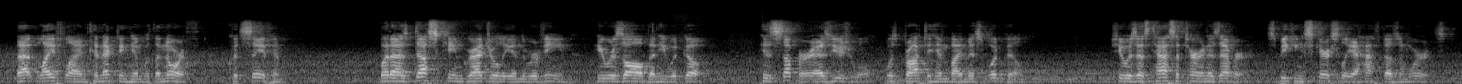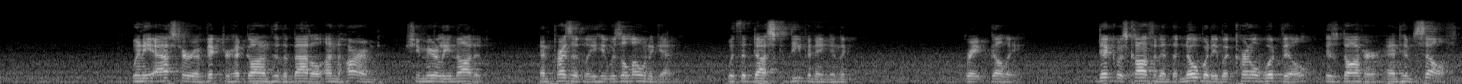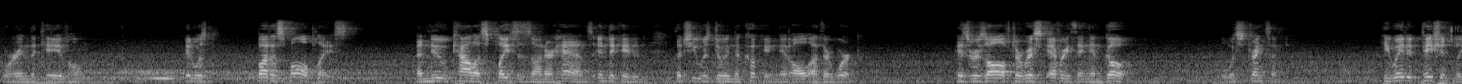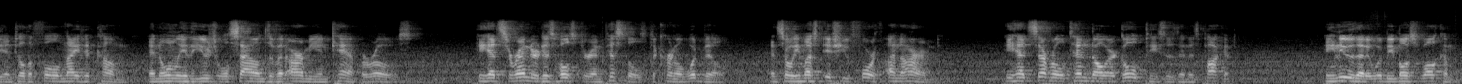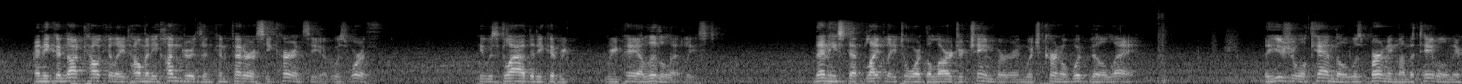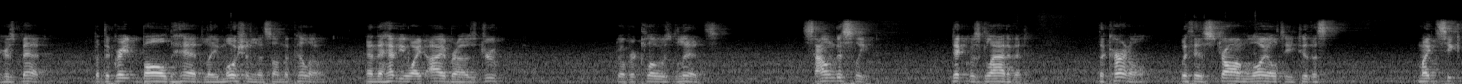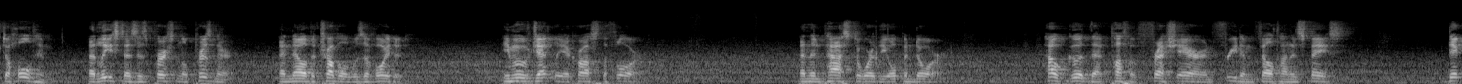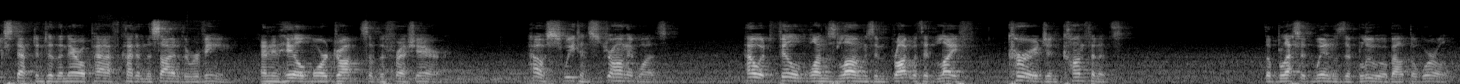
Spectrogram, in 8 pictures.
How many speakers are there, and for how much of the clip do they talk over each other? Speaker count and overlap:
one, no overlap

